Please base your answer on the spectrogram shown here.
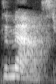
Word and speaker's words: Damast: Damast, but close enough, like the mast of a ship.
